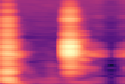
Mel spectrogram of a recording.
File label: console controller xbox arrow key press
